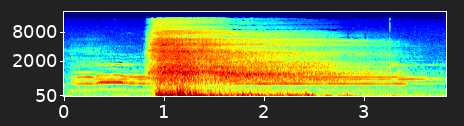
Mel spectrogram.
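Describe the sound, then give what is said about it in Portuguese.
One long exhale through a wide-open mouth during a guided breathing meditation, a loud breathy rush that starts suddenly and fades slowly over about three seconds. “Agora a gente vai inspirar de novo pelas narinas, encher os pulmões soltar pela boca, abrindo bem a boca e deixando o ar sair, fluir.”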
